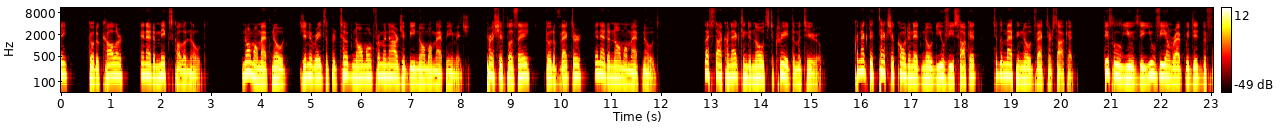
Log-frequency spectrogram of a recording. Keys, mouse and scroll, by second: 4.2 click, 8.5 shift+a, 13.1 click, 17.8 click.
